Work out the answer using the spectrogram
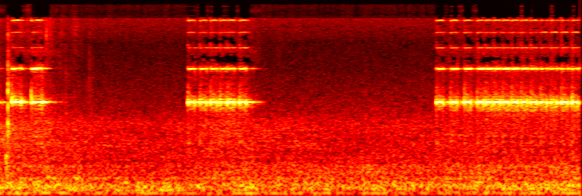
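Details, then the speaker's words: Pinpointer probe false-signalling: high, piercing beeps start and stop in uneven bursts with no target nearby. "if it starts being erratic just press"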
